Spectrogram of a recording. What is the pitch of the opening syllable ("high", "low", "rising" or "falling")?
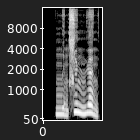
low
